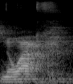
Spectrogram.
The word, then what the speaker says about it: Noach: So the name Noah in Hebrew is actually pronounced Noach, and it means rest or comfort.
